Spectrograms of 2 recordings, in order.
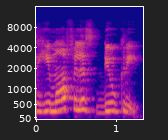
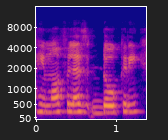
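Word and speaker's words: Haemophilus ducreyi: One bacteria called as हीमोफिलस ड्यूक्री, ठीक है, जिसको काफी लोग प्रोनाउंस करते हैं हीमोफिलस डोकरी, बट इट इज नॉट the correct pronunciation, it इज हीमोफिलस ड्यूक्री, ठीक है.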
